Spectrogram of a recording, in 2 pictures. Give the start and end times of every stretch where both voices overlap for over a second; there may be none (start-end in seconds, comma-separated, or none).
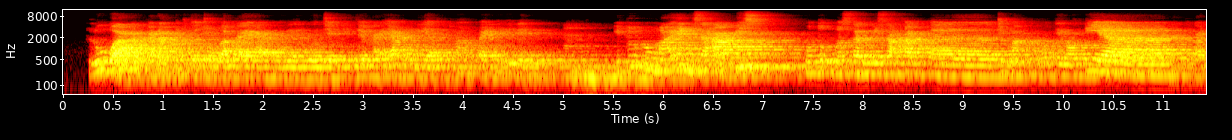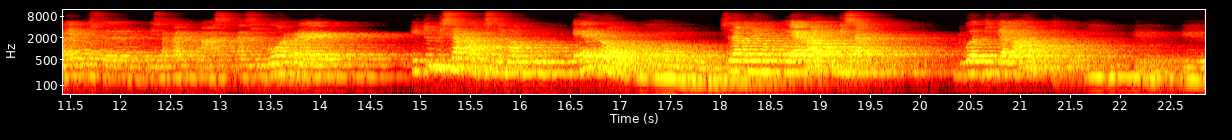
none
